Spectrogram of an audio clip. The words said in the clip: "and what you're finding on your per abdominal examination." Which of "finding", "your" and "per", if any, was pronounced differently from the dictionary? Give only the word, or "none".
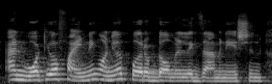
none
